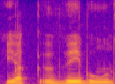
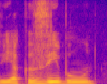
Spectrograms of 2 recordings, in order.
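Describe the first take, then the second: First: The middle consonant is a soft th. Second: The middle consonant is a hissing z. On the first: The speaker calls it right. "softly without whistle" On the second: The speaker calls it wrong. "Do not read yakzibun"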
